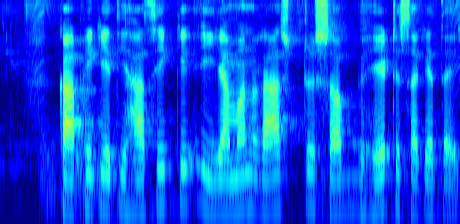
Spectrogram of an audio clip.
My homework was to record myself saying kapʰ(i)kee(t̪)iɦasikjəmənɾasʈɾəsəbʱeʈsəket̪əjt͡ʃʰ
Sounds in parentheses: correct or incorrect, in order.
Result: correct, correct

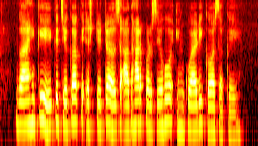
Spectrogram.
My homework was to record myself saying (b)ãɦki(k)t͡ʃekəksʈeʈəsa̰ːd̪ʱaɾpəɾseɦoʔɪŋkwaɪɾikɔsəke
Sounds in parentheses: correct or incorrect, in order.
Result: incorrect: ɡ, correct

